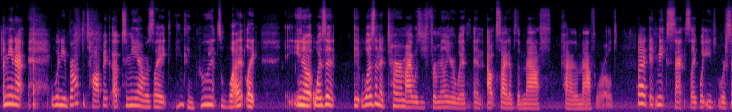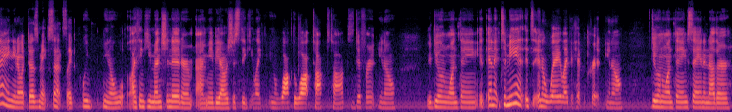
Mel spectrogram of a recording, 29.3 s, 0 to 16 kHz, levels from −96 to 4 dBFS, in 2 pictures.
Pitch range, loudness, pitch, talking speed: 155-215 Hz, -26 LUFS, 175 Hz, 215 wpm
